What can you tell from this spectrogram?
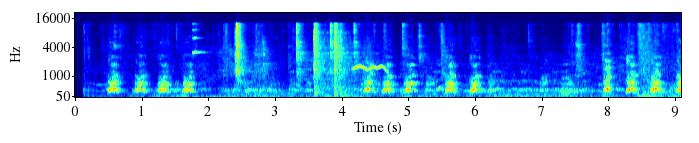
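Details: Tibetan Mastiff barking in a fast, fairly regular series of short, deep barks, about a dozen over nine seconds, with brief pauses and a few clicks and knocks between them.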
